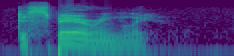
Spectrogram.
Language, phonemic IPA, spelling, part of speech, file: English, /dɪˈspɛəɹ.ɪŋ.li/, despairingly, adverb, Despairingly.ogg
- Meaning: In a despairing manner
